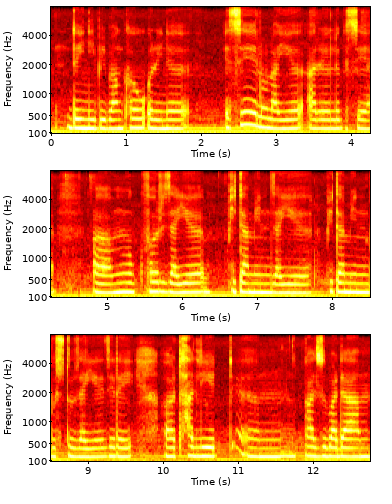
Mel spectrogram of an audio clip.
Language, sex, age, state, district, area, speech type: Bodo, female, 18-30, Assam, Baksa, rural, spontaneous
